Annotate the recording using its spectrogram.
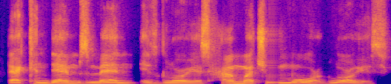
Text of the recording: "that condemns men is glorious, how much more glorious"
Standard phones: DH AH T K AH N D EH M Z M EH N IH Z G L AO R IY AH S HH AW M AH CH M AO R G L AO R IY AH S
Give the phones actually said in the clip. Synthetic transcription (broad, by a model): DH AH T K AH N D EH M Z M EH N IH Z G L AO R IY AH S HH AW M AH CH M AO R G L AO R IY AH S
